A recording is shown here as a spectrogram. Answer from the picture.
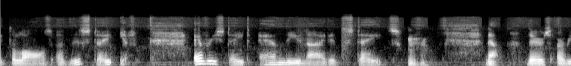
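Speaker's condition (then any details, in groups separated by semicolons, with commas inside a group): No condition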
